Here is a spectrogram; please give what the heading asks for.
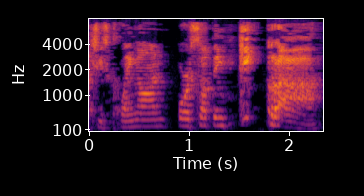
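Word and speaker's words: Qi'ra: Kira is how you perhaps are supposed to pronounce her name.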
